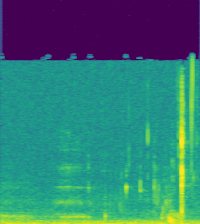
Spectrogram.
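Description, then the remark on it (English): A quiet sip of a ginger shot, with faint wet mouth sounds and a short slurp near the end over a low background hum. No one speaks. “You gave me a ginger shot, right? I'm about to sip it.”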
